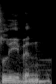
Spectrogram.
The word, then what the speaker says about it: Leavin: Oh, so your IRL name is Leavin, pronounced as Leavin. Like, I'm leaving on a jet plane.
